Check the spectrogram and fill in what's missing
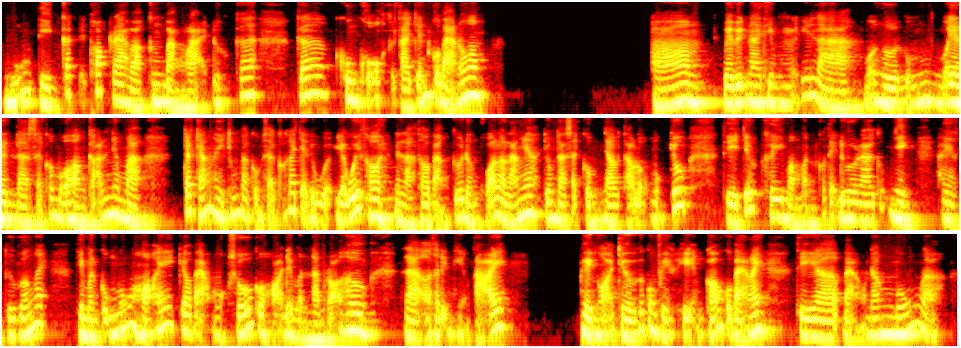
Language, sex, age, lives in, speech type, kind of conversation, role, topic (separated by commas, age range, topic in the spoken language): Vietnamese, male, 20-24, Vietnam, conversation, advice, advisor, Làm thế nào để hỗ trợ tài chính cho gia đình mà không ảnh hưởng đến quỹ cá nhân của bạn?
